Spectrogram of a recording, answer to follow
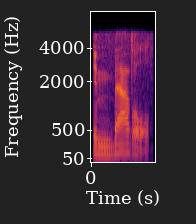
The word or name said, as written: embattle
